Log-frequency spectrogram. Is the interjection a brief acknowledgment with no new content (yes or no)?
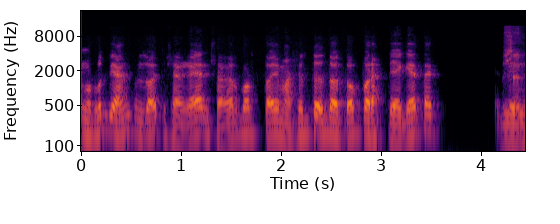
yes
